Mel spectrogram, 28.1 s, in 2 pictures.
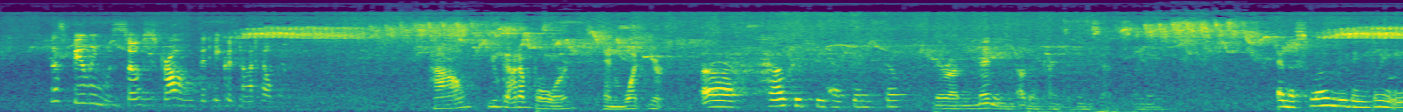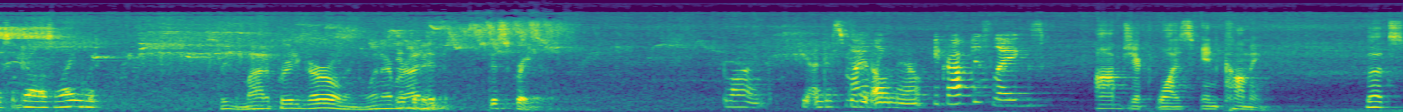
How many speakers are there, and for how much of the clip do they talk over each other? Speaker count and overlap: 7, about 5%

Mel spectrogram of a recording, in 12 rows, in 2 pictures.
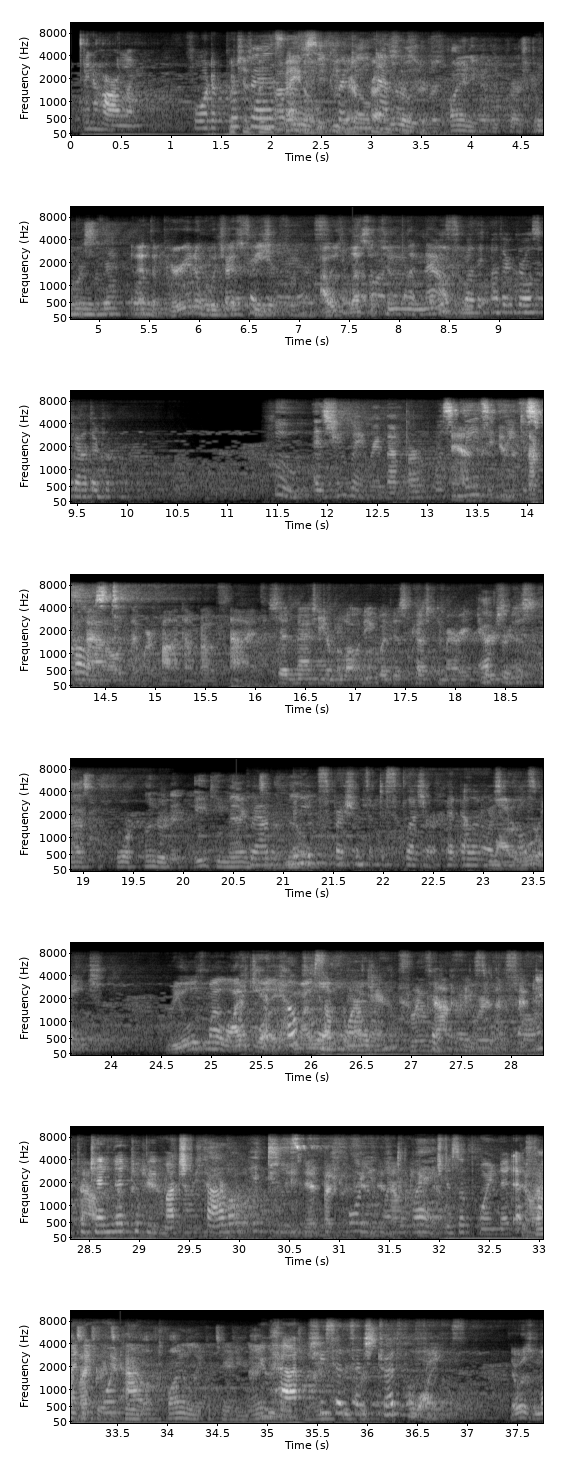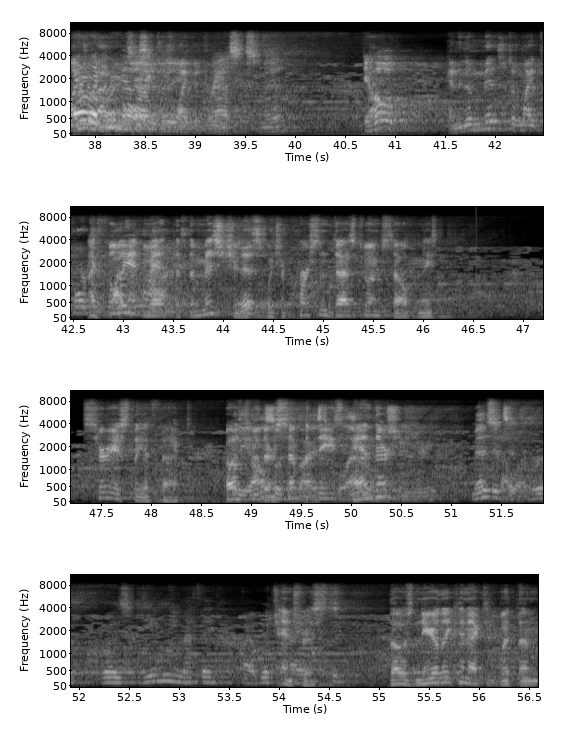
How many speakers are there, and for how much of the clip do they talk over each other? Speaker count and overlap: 9, about 52%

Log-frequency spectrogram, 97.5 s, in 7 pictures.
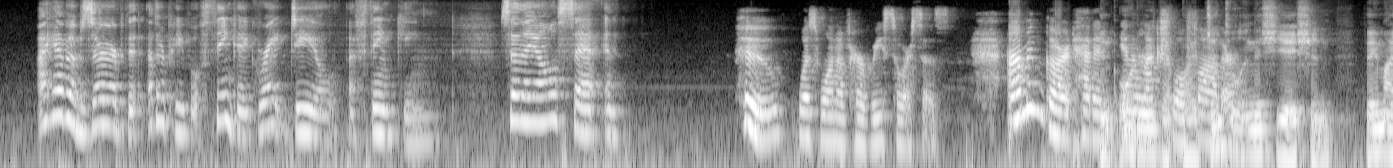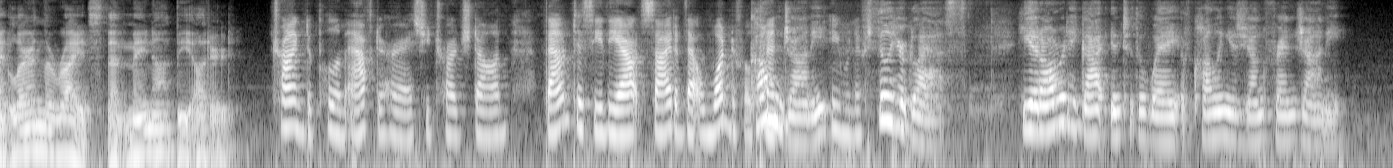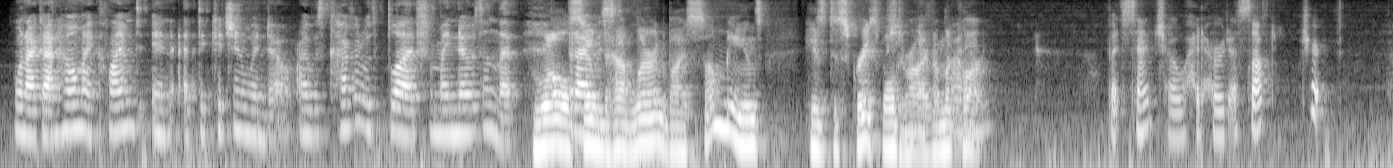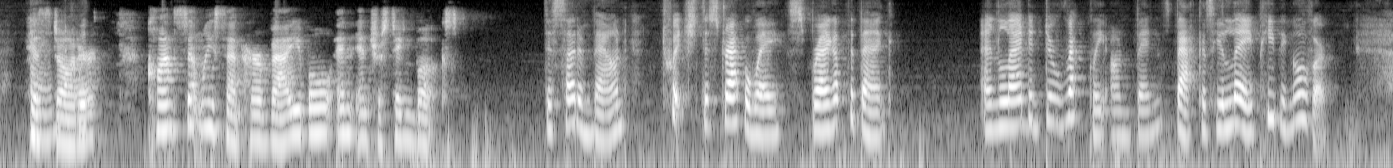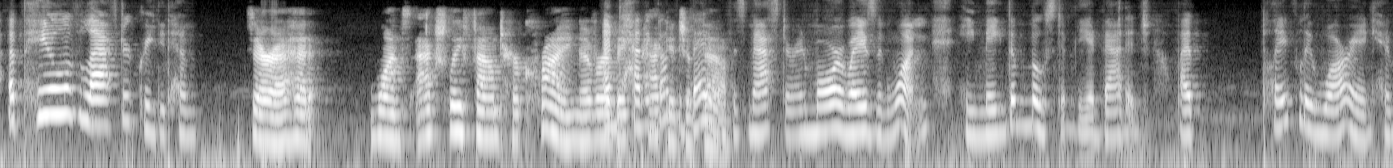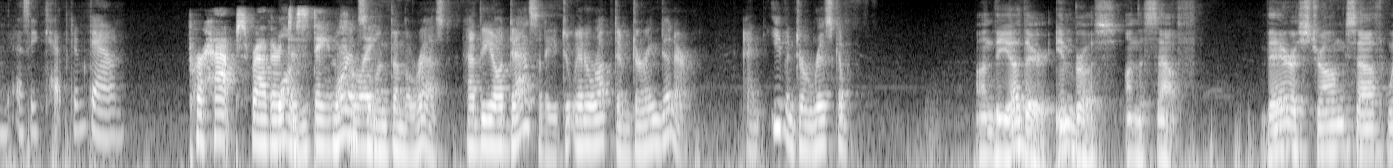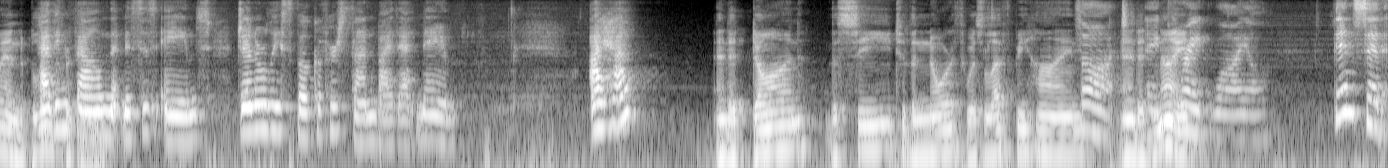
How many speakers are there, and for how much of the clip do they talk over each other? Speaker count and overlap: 7, about 10%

